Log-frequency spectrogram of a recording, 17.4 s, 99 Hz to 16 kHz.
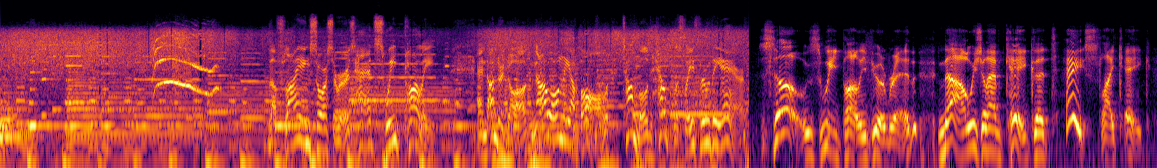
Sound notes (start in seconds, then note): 2.2 Sweet Polly Screams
